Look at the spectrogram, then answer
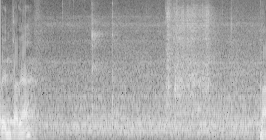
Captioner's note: printer machine sound; power button sound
